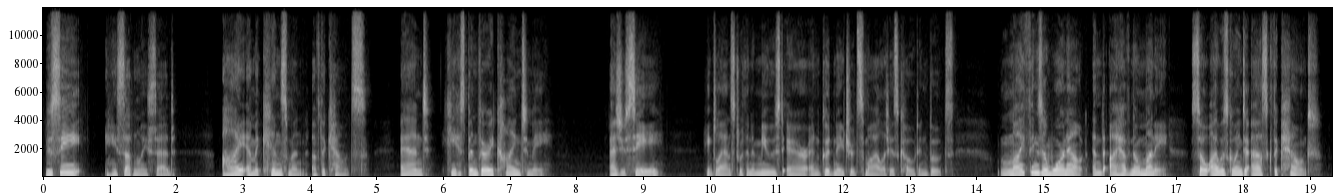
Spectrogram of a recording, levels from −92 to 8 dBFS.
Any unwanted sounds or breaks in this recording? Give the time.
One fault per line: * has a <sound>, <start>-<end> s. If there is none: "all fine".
all fine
